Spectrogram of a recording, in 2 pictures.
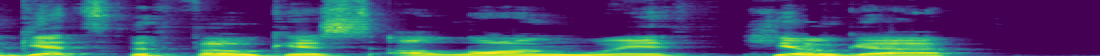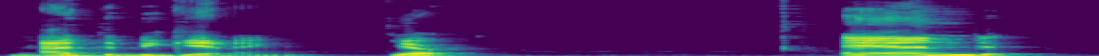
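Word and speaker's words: Hyoga: got his name wrong it's not kyoka it's it's yoga yeah I messed that up so let me change my notes there Yoga is his name he is one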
